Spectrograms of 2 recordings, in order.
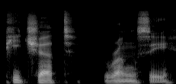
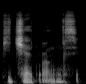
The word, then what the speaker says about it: Pichetrungsi: Pichetrungsi. Pichetrungsi. But that's like, you know, that's like English phonetics. If you want to really go like full Thai, it's a different I know, it's like your middle name is another.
